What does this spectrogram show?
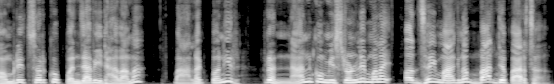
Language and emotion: Nepali, happy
